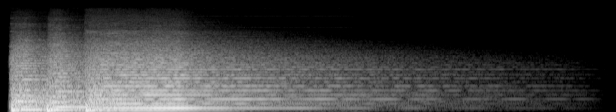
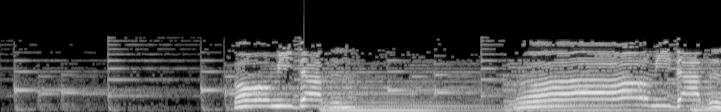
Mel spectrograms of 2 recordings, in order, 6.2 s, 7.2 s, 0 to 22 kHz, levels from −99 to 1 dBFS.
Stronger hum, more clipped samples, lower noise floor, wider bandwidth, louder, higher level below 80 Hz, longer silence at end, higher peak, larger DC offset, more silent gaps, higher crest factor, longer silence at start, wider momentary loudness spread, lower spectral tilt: neither; neither; first, -75 dBFS vs -48 dBFS; first, 6.8 kHz vs 5.8 kHz; about the same, -13 LUFS vs -15 LUFS; first, -24 dBFS vs -32 dBFS; first, 3.25 s vs 0 s; about the same, -2 dBFS vs 0 dBFS; neither; neither; about the same, 14 dB vs 16 dB; about the same, 0.1 s vs 0.15 s; about the same, 19 LU vs 21 LU; first, -9.5 dB/octave vs -4 dB/octave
